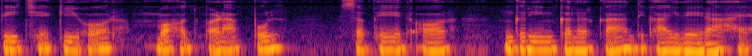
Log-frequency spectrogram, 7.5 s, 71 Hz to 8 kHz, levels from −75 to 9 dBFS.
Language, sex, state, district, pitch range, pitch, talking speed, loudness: Hindi, male, Himachal Pradesh, Shimla, 115-130 Hz, 125 Hz, 120 wpm, -17 LUFS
